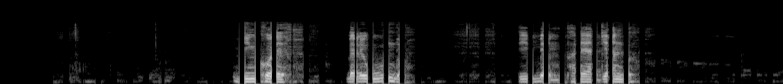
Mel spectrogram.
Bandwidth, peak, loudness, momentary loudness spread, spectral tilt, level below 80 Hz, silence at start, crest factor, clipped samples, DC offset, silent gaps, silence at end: 7.8 kHz; -2 dBFS; -20 LUFS; 15 LU; -6.5 dB/octave; -50 dBFS; 2.35 s; 22 dB; under 0.1%; under 0.1%; 3.36-3.41 s, 4.48-4.53 s, 4.79-4.84 s; 1.45 s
